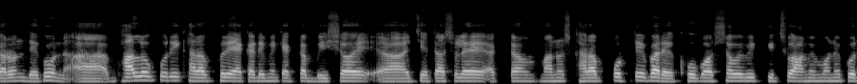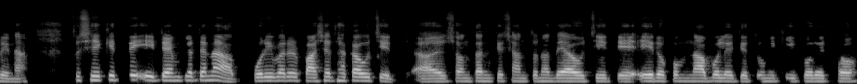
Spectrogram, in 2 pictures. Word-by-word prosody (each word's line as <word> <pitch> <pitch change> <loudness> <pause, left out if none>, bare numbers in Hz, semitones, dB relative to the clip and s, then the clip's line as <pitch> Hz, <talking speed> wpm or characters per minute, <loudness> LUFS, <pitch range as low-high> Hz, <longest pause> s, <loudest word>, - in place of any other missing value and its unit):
কারণ 155 +2 +2
দেখুন 180 +4 0 0.2
আ - - 0 0.4
ভালো 175 +3 +6
খারাপ 190 0 -2
করি, 180 -1 -1
খারাপ 155 -2 +2
করি, 170 -1 +2
academic 155 0 -2
একটা 150 +2 -1
বিষয় 155 +1 +3 0.3
আ - - +2 0.3
যেটা 150 0 -1
আসলে 155 0 0 0.3
একটা 150 - -7 0.3
মানুষ 155 +1 -2
খারাপ 155 +1 +3
করতেই 175 +1 0
পারে। 165 -4 +7 0.2
খুব 155 -1 0
অস্বাভাবিক 160 +1 -1
কিছু 150 0 -7
আমি 155 +1 -4
মনে 160 0 -3
করি 160 -3 +2
না। 130 - -3 0.5
তো - - -16
সেক্ষেত্রে 200 - 0 0.2
এই 370 - +4
টাইমটাতে 185 +1 +1
না - - +5 0.4
পরিবারের 175 +1 +1
পাশে 160 +2 +2
থাকা 175 +1 +1
উচিত। 155 -5 -3 0.3
আ - - 0 0.3
সন্তানকে 150 0 -3
সান্ত্বনা 150 0 -5
দেওয়া 145 -1 +6
উচিত। 145 0 -4 0.2
এ - - +2 0.2
এরকম 150 -1 +1
না - - +3
বলে 150 -1 +1
যে - - +1
তুমি 145 0 -6
কি 150 - -9
করেছো? 145 -1 -1
155 Hz, 170 wpm, -23 LUFS, 150-170 Hz, 0.5 s, পারে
